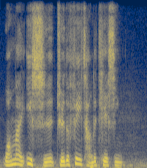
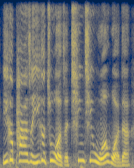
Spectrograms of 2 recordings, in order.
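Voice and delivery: higher-pitched, indignant wife; angry confrontation; 7 semitones higher than usual. A narrator's reading. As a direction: pile up accusing questions, voice climbing. Wife confronting husband in quarrel. (气愤地质问)

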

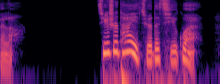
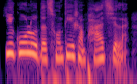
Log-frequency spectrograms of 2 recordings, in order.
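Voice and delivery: plain reading voice

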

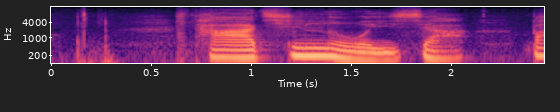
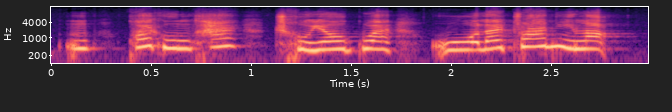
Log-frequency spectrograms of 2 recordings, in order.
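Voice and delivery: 又高又响的孩子气喊声; 拔高嗓门冲着妖怪喊，吓跑它; 12 semitones higher, 5 dB louder than usual. A narrator's reading. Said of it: "我也喊道". (高声叫喊)

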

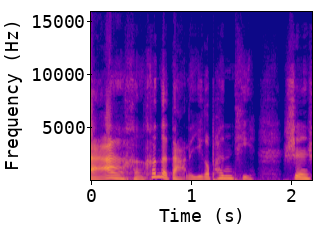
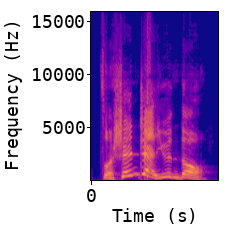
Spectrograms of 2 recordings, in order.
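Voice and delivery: high, loud call; shouted demand; 7 semitones higher, 6 dB louder than usual. A narrator's reading. Pupil adding fuel to the fire, shouted. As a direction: pile on with an eager yell.

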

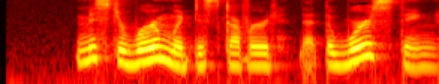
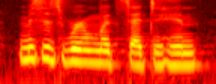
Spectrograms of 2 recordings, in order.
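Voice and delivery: ordinary delivery

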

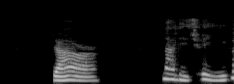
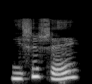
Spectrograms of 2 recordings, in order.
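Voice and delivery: startled question; 5 semitones higher, 6 dB louder than usual. A narrator's reading. Friends ask in shock.

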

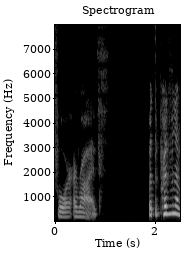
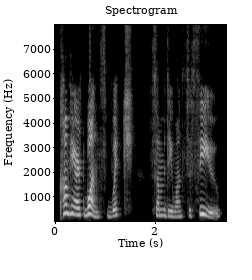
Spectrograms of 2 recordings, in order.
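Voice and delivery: louder barked order; loud rough call; 11 dB louder than usual. Acted. Guard yelling at a prisoner to come, loud. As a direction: order her out, loudly. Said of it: "the guard calls".

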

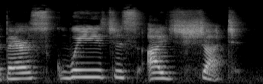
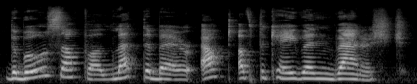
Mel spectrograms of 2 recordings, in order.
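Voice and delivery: ordinary delivery

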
